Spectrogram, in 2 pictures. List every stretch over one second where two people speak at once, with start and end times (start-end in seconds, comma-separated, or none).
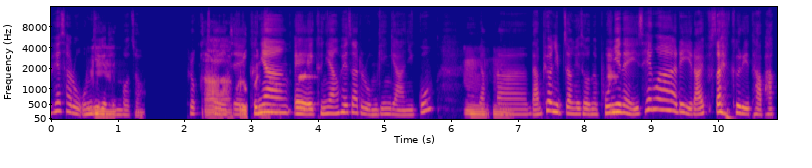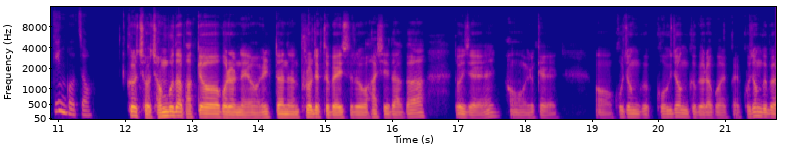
2.3-3.8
